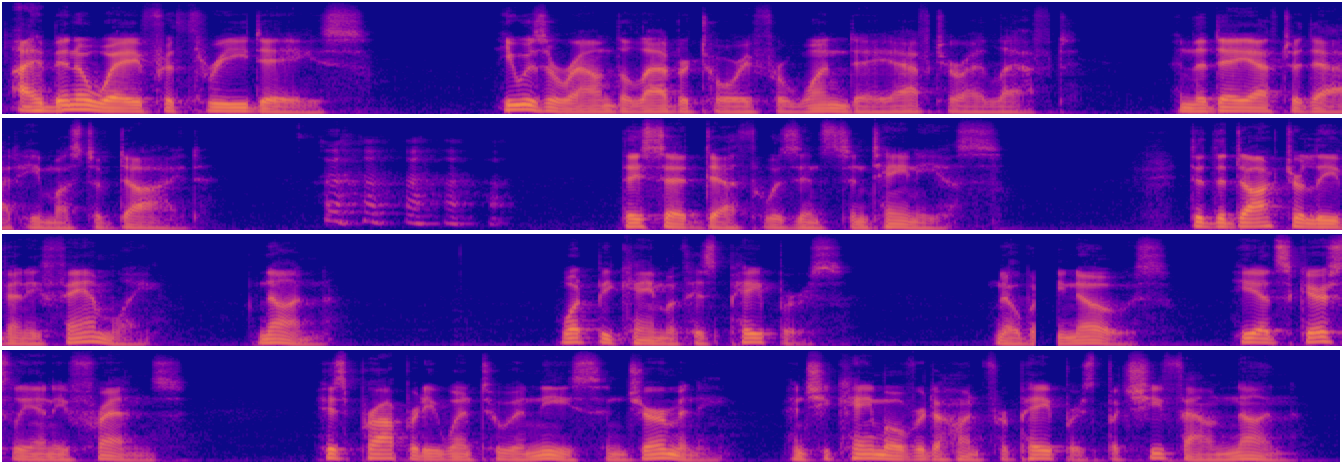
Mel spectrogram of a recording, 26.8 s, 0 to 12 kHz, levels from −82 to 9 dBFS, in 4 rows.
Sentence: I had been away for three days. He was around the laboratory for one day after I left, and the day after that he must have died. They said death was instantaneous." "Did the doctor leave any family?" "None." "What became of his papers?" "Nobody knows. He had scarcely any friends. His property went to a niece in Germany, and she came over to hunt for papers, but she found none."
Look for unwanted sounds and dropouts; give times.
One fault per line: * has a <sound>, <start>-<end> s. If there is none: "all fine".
* has a laugh, 8.2-9.3 s
* has a dropout, 18.6-18.7 s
